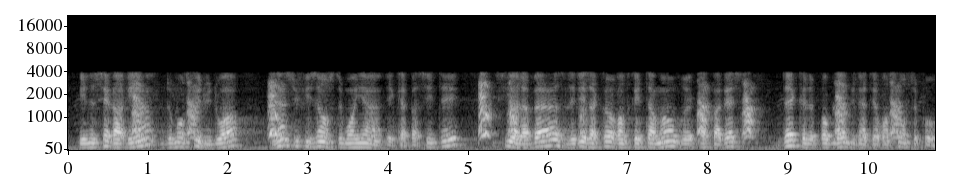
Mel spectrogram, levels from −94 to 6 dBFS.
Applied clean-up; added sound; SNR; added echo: none; Dog; 9 dB; reverberation time 0.4 s.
